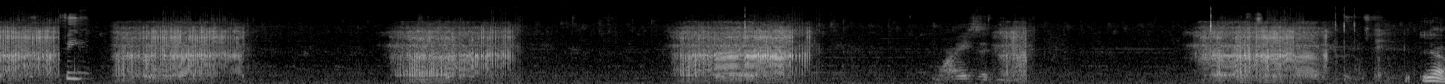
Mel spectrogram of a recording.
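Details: Man snoring while asleep after a 4am gaming session, with video game audio and talk nearby: loud rasping, fluttering throaty snores about every three seconds, roughly 20 a minute; heavy snoring.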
